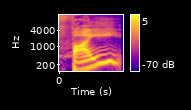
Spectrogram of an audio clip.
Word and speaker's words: Fai: Is it Fai? It's Fai. Fai. Go with Fai.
